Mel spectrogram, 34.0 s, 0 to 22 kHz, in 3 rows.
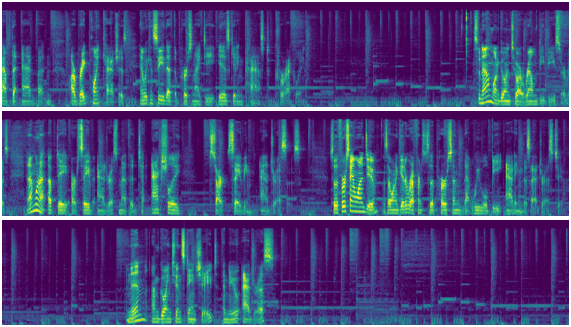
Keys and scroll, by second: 11.2 shift+super+Left, 22.6 super+s.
